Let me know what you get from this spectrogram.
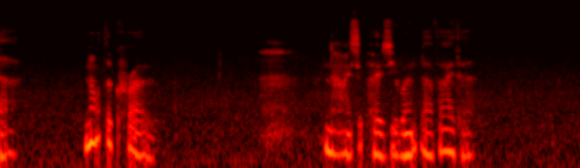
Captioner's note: a sigh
